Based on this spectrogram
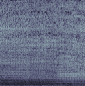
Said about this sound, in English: That actually is a vibrating toothbrush.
